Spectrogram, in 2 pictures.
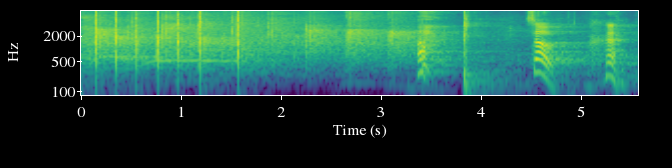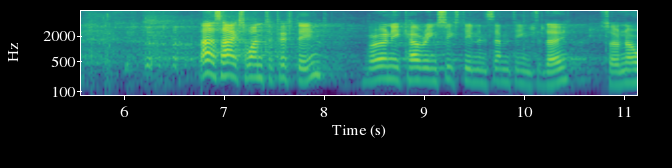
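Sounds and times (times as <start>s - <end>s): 
crowd round of applause: 0.0s - 3.3s
speech: 4.5s - 5.6s, 6.8s - 11.1s.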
